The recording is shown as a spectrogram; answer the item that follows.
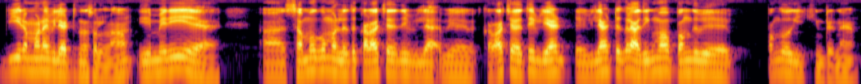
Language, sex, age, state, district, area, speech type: Tamil, male, 30-45, Tamil Nadu, Tiruvarur, urban, spontaneous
